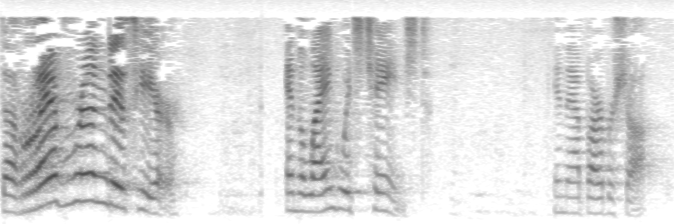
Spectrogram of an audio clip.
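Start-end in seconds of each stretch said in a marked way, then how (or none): 0.0-1.8 booming, very loud, slow delivery. Retelling how the barber shop owner greeted his minister father: very loud announcement. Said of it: "in a very loud voice says".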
